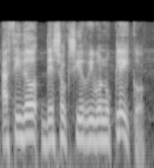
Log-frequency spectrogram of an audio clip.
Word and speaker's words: ácido desoxirribonucleico: esto del ácido desoxirribonucleico.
